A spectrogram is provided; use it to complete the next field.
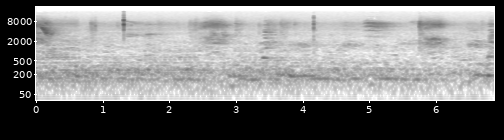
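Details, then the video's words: Greater racket-tailed drongo (Kakkatamburatti in Malayalam) calling in a garden in Kerala, giving harsh, raspy bursts a second or two apart, with sharp metallic clicks, murmuring voices and a low hum behind. "Greater racket tailed Drongo call, Kakkatamburatti in malayalam"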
